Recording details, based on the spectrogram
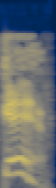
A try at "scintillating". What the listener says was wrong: No, the C is silent.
